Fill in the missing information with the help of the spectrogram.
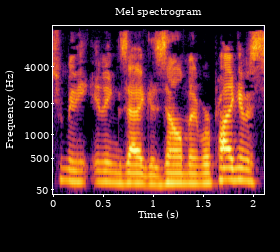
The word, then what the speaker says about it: Gsellman: Robert Gsellman, That's not how his name looks, but it is pronounced that way, folks.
